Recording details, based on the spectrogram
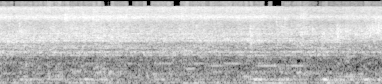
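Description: Kefir for yogurt pours at a sink in a steady, soft hissing stream with faint watery trickle underneath, continuous and close but quiet, with no voices.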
